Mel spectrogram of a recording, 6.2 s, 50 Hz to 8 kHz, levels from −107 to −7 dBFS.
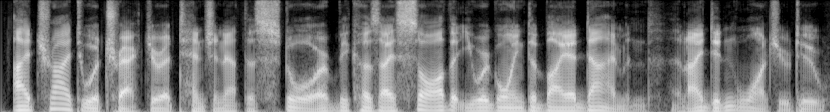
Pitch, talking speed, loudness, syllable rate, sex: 85 Hz, 250 wpm, -21 LUFS, 5.7 syllables/s, male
